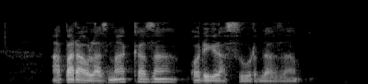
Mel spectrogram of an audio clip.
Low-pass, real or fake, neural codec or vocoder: 7.2 kHz; real; none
